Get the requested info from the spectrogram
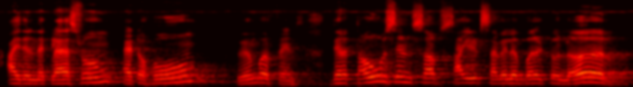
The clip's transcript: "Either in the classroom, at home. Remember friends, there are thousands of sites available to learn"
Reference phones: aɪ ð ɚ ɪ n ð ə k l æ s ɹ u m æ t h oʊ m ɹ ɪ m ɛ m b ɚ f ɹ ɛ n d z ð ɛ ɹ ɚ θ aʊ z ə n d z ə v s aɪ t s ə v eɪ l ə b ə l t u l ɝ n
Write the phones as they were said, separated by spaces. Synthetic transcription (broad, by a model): aɪ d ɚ ɪ n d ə k l æ s ɹ u m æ t h oʊ m ɹ ɪ m ɛ m b ɚ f ɹ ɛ n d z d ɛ ɹ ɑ t aʊ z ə n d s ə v s aɪ t s ə v eɪ l ə b ə l t u l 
